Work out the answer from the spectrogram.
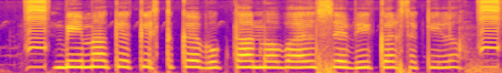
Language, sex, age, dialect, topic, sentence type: Bhojpuri, female, 18-24, Western, banking, question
